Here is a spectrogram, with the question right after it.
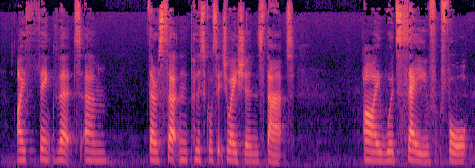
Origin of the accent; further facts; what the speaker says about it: Iran; I think because I am from Iran, it sounds better coming from me, perhaps more palatable to people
